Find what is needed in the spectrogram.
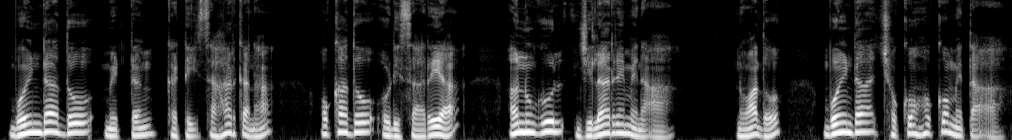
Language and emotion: Santali, neutral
